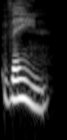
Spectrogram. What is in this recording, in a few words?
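"vain", American English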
